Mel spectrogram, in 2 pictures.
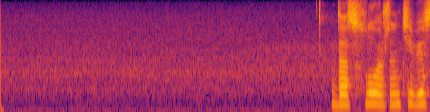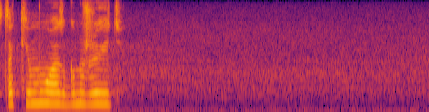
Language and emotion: Russian, neutral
